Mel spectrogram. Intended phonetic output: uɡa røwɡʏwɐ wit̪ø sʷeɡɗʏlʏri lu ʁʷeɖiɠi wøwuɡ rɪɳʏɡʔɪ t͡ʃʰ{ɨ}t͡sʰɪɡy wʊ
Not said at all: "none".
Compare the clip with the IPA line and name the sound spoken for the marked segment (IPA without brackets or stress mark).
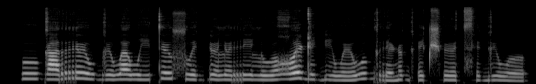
ʏ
